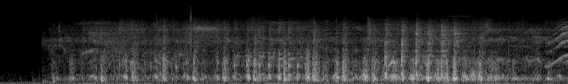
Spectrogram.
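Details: Marabou storks, a pair greeting at the nest after one lands, clatter their bills in a loud, rapid wooden rattle, about three beats a second, with a few thin rising squeals near the end.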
